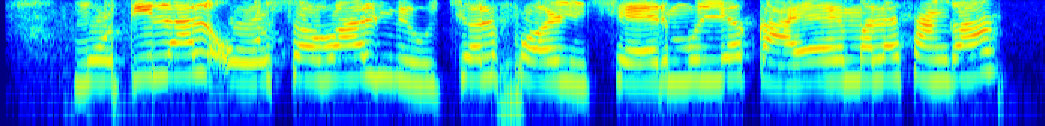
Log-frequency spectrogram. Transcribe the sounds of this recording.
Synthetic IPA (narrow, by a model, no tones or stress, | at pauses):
mot̪ilalosəʋalmjut͡ɕəlfəɳɖɕeɾmuljəkajajməlasãŋɡa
